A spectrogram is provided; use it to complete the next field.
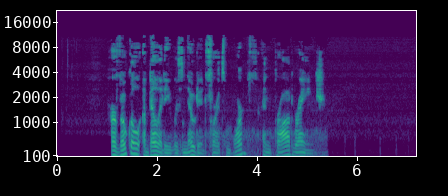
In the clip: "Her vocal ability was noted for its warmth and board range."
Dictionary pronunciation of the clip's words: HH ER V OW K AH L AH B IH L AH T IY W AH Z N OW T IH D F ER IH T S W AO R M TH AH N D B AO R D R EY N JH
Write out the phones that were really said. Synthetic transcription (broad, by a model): HH ER V OW K L AH B IH L AH T IY W AH Z N OW T IH D F ER IH T S W AO R M TH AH N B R AO D R EY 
